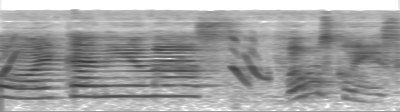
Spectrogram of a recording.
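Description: A high-pitched, sing-song voice calling out a greeting, with one syllable held for about half a second, then running on into speech.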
